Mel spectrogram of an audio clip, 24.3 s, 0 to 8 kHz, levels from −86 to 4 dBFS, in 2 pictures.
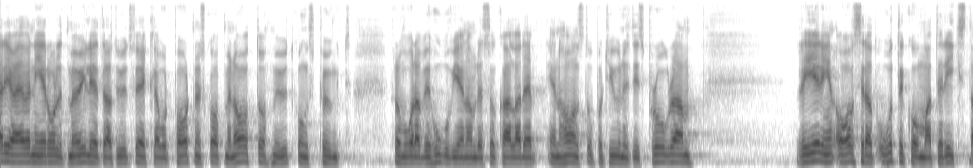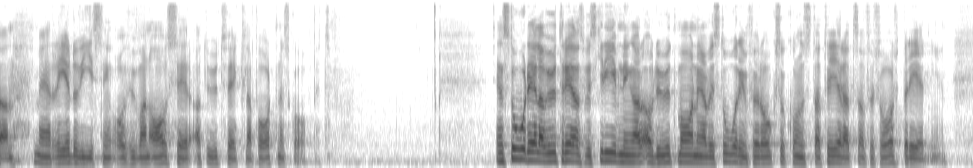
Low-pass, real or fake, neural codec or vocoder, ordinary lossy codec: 7.2 kHz; real; none; none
